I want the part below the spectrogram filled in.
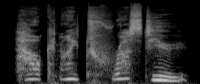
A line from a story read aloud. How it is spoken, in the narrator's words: Yenny whispered into the pregnant stillness of Bunda Ford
